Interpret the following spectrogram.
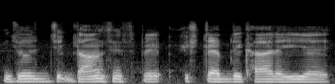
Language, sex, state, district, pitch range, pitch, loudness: Hindi, male, Uttar Pradesh, Lucknow, 120-130 Hz, 130 Hz, -16 LUFS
